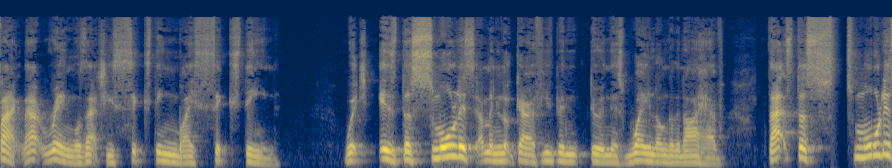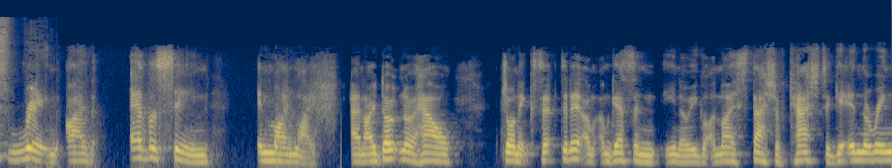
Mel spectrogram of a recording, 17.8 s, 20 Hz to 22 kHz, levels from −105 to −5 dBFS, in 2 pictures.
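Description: At 8.31 to 8.50 s a call audio freeze stretches the last sound into a fading buzz, then about 70 ms of silence. Its likely cause is delayed packets draining the jitter buffer. The waveform shows a decaying tail before a flat gap, and 165 ms is inserted while nothing is lost.

Two short concealed packet losses follow, at 8.64 to 8.66 s and 8.72 to 8.75 s, covering 40 ms and 20 ms of missing audio. Each is a brief smear or wobble, seen as a blurred or repeated slice in the spectrogram.

At 9.04 to 9.32 s a jitter buffer slow-down repeats pitch periods to add 44 ms. The audio plays at 87% speed at unchanged pitch, and the spectrogram shows harmonics stretched horizontally.

From 9.19 s to the end, a call bitrate drop from 32 to 8 kbps makes the audio rough and muffled. The spectrogram's upper edge falls from 20 kHz to 8 kHz and stays at the lowest rate for 3.14 s.

Three jitter buffer speed-ups remove pitch periods: 12.69 to 13.34 s at 107% speed (around 50 ms removed), 13.76 to 14.09 s at 110% (around 40 ms), and 14.58 to 15.43 s at 106% (around 70 ms). 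The audio sounds hurried and its spectrogram features look compressed in time.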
